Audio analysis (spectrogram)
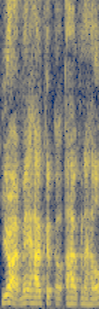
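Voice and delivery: put-on learner's broken English accent. Recalling a man who knew little English, the speaker imitates him in a broken accent. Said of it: "obviously in a broken accent".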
